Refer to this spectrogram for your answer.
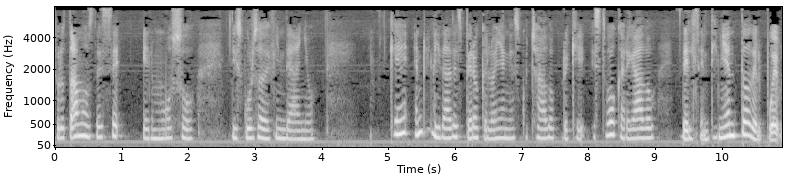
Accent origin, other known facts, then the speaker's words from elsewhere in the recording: Ecuador; algo que hemos construido como ecuatorianos, como nos caracteriza nuestro ser social ecuatoriano.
